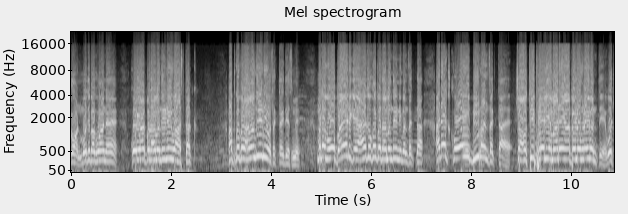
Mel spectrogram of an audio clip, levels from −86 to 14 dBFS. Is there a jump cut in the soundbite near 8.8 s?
yes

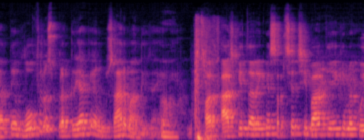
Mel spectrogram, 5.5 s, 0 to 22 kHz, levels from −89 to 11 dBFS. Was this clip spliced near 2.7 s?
yes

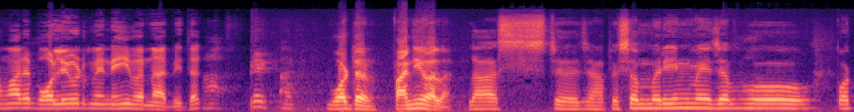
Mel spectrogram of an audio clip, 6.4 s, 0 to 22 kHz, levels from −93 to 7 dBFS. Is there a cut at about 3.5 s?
yes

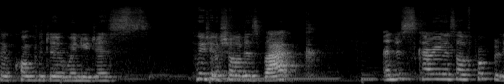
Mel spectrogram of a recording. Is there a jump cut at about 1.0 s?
no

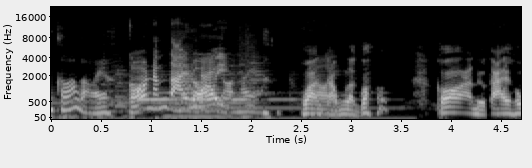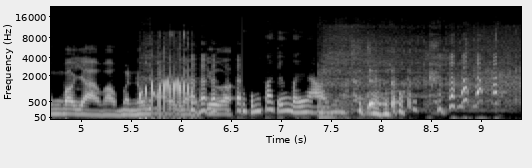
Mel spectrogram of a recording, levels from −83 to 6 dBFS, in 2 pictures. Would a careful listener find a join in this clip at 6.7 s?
yes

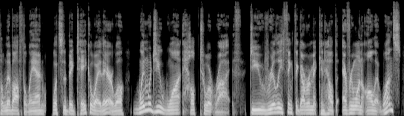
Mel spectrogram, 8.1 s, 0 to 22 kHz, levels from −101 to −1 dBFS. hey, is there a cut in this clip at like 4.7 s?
no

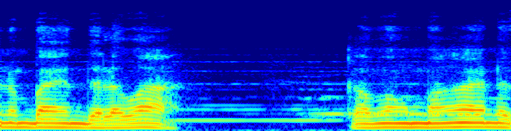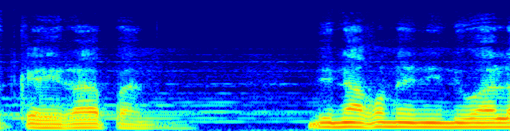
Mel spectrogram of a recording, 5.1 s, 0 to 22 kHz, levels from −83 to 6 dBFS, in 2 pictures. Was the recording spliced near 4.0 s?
yes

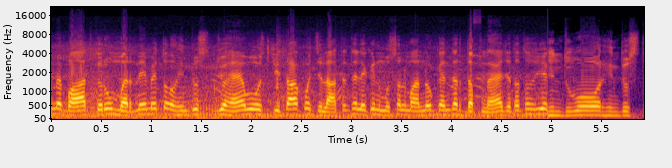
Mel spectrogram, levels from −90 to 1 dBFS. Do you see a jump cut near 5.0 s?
yes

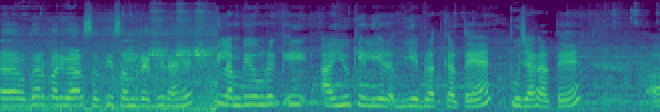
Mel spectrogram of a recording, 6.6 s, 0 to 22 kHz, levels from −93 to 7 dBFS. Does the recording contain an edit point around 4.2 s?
no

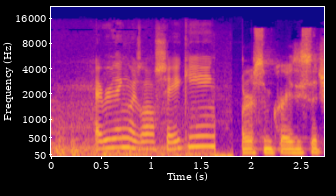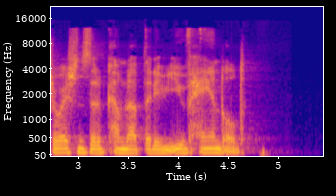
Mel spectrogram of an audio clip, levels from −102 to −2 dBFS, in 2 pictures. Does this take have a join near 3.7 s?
no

